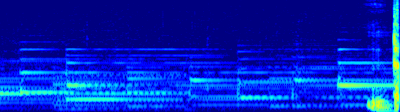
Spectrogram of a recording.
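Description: Soft, slow instrumental background music: a piano melody of sustained notes.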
